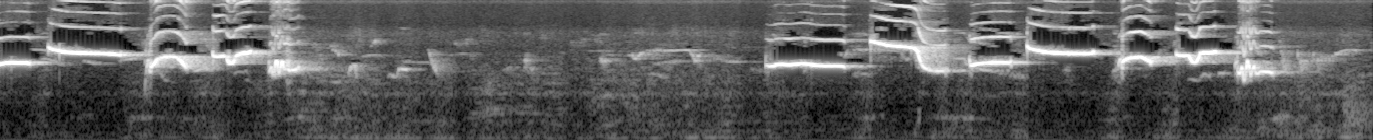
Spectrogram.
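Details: Oriental magpie-robin fighting song, meant to spur other magpie-robins to sing: two fast, loud sequences of looping, whistled notes that jump and slur between pitches, separated by two seconds of near silence.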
